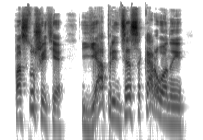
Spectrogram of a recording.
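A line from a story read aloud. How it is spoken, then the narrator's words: Assertive exclamation. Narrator (Russian): напористо воскликнула Гвиньола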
